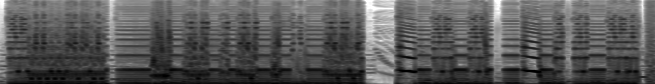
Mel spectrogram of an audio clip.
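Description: Homemade generative drum machine playing two of its algorithmic drum sounds summed together, which makes a dense, harsh electronic noise. The sounds are mixed in a really weird way, more a mix of the algorithms than of the sounds. It breaks off just before four seconds in, then comes back with quick falling pitch sweeps.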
